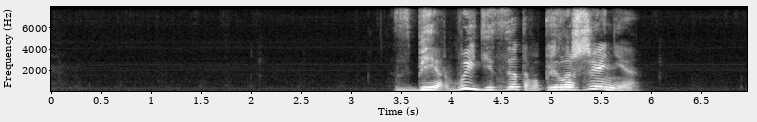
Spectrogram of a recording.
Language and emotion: Russian, angry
